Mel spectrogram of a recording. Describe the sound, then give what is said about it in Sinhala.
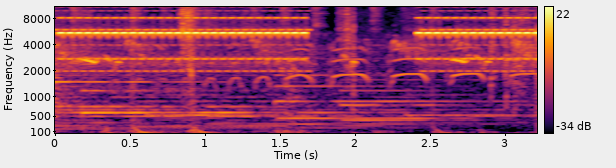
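Phone ringtone sounding for an incoming call: a repeating electronic melody of quick bright pulses that plays steadily, pauses briefly midway, then resumes. “ආයෙත් පෙරහර ටික වෙලාවකට පස්සේ call එකක් ගත්තා. ඒ වෙලාවේ නම් අසල්ට පුළුවන් වුණා ෆෝන් එක අන්ස කරන්න.”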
